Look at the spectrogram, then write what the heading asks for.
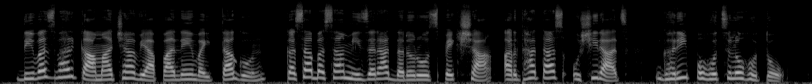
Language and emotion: Marathi, neutral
